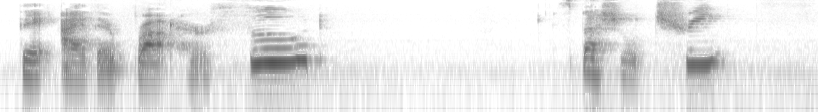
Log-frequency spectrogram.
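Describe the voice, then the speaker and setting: A woman with a fairly high voice speaks as a storyteller for young children. Her tone is breathy and often drops into a crackly fry. She is expressive and emphatic, explaining things in simple terms. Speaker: children's story reader and host. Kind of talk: animated read-aloud for young children.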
